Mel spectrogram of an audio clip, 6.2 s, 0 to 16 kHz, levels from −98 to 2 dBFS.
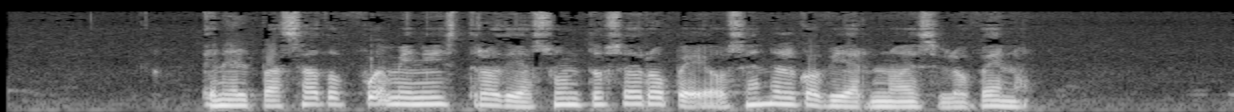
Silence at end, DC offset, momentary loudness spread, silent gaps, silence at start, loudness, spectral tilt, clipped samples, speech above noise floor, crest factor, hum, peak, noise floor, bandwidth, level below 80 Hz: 1 s; under 0.1%; 4 LU; none; 1 s; -13 LUFS; -6 dB/octave; under 0.1%; 34 dB; 12 dB; none; -2 dBFS; -47 dBFS; 11.5 kHz; -42 dBFS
